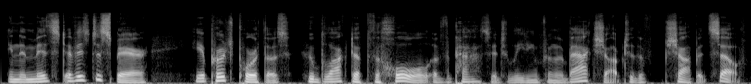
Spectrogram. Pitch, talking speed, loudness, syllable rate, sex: 110 Hz, 210 wpm, -18 LUFS, 5.3 syllables/s, male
